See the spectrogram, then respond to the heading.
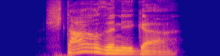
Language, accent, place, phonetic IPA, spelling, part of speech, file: German, Germany, Berlin, [ˈʃtaʁˌzɪnɪɡɐ], starrsinniger, adjective, De-starrsinniger.ogg
- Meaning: 1. comparative degree of starrsinnig 2. inflection of starrsinnig: strong/mixed nominative masculine singular 3. inflection of starrsinnig: strong genitive/dative feminine singular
